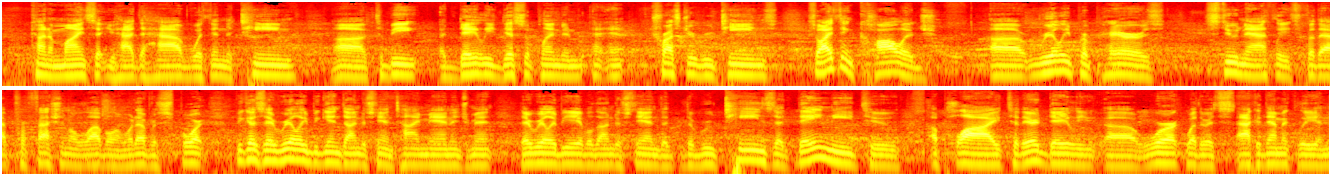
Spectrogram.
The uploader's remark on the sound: Last week, we set up shop on podcast row at the 80th annual American Baseball Coaches Association Conference in Dallas.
